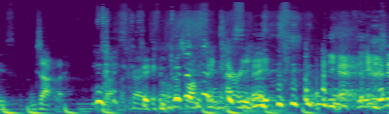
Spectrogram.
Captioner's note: men laughing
